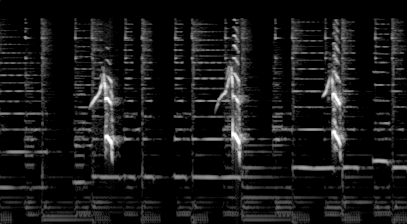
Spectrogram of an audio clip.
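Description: Three short, high calls of a bird of prey, each a quick upward sweep falling away, about a second apart, over background music with a steady beat.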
